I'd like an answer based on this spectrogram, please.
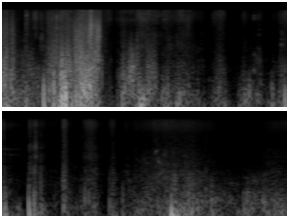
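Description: Handling noise on a phone's microphone: clothing rubbing against it, loudest in the first second or so, then a run of light knocks and taps that grow quieter.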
